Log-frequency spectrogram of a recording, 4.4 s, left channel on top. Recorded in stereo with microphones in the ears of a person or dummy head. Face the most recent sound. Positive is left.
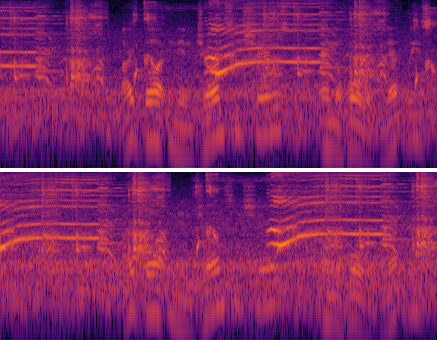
turn(degrees=75)  # may be behind; listen again after turning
